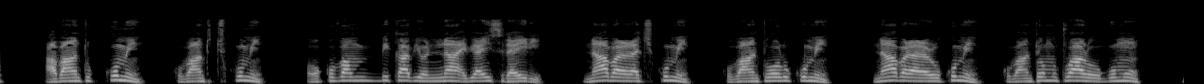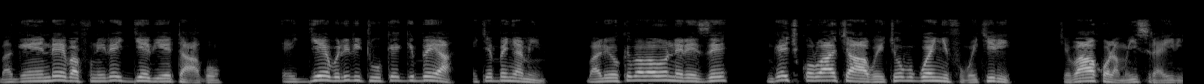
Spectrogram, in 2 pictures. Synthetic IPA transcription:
aβaːntukumi | kuβaːntu̥ci̥kumi | o̞kuvamuiβikaβjo̞nːae̞βjajisiɾaiɾḭ | naːβalalaci̥kumi | kuβaːntuo̞lukumi | naːβalalalukumi | kuβaːnto̞ːmutwaːlo̞ːɡumu | βaɡe̞ːnde̞βafuniːɾe̞ɟːe̞ːβje̞ːta̰ːɡo̞ | e̞ɟːe̞βweliɾituːke̞ːɡibe̞ja | ece̞be̞ɲamḭni | βaljo̞keβaβaβo̞ne̞ɾe̞ze̞ | ŋɡe̞ːci̥ko̞lwaːcaːβwe̞co̞ːβuɡwe̞ːɲifuβwe̞ciɾi | ce̞βaːko̞la̰mujisiɾa̰ḭɾḭ

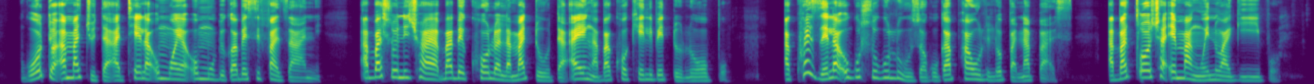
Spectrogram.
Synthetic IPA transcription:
ɣɔd̥ʱwaʔamad̥ʒ̥ʱud̥ʱa̰ʔatʰɛla̰ʔumɔja̰ʔomuβiɣwaβesifazanɛ | a̰βaɬonit͡ʃʼʰwajaβaβɛkʰɔlwalamad̥ʱɔd̥ʱa̰ʔajɛŋaβakʰɔkʰeliβɛd̥ʱɔlɔːb̥ʱɔ | akʰwɛzɛlaʔuɣuɬuɣuluzwaɣuɣapʰawulilɔb̥ʱanab̥ʱa̰si̥ | aβaǃɔt͡ʃʰʼaʔɛmaŋweniwaɣiːβɔ̰

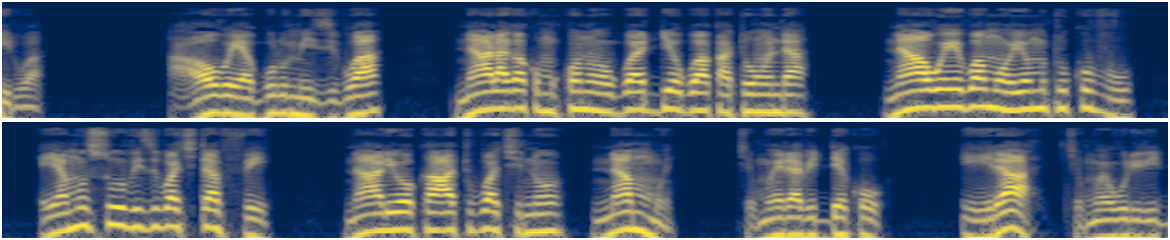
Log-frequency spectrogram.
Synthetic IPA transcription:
ɾwa̰ | a̰wo̞βwe̞jaɡulumiziβwa | naːlaɡakumuko̞no̞ɡwadːjo̞ɡwakato̞ːnda | naːwe̞ːβwamwo̞ːjo̞mutukuvu | e̞jamusuːβiziβwaci̥tafːe̞ | naːljo̞ːkaːtuβwacino̞ | namːwe̞̰ | ce̞mwe̞ːɾaβidːe̞ko̞ | e̞ɾa | ce̞̰mwe̞ːwuliɾidː

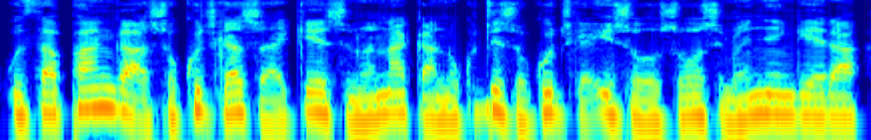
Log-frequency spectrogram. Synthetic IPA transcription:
usapaŋɡaʐ̥o̞kud͡ʒɡaʐake̞ʐino̞nakano̞kut̬iʐo̞kud͡ʒɡaiʐo̞ʐo̞ʐino̞ɲe̞ŋɡe̞ːɾa

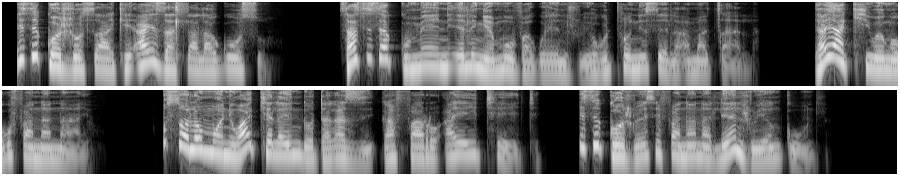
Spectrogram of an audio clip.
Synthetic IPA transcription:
isiɡ̥ʱɔɮɔsakʰɛʔaizaɬalaɣuːsɔ | sasiseɡ̥ʱumenieliŋemuvaɣwend͡ɮʱujoɣutʰonisɛlaːmaǀa̰ːla | jajakʰiwɛŋoɣufanana̰ːjɔ | usɔlɔmoniwakʰɛlaindʱɔd̥ʱaɣaziɣafaɾɔʔajejitʰɛ̰ːtʰɛ̥ | isiɡ̥ʱɔɮɔesifananalend͡ɮʱujeŋkʼṵːnd͡ɮʱa

